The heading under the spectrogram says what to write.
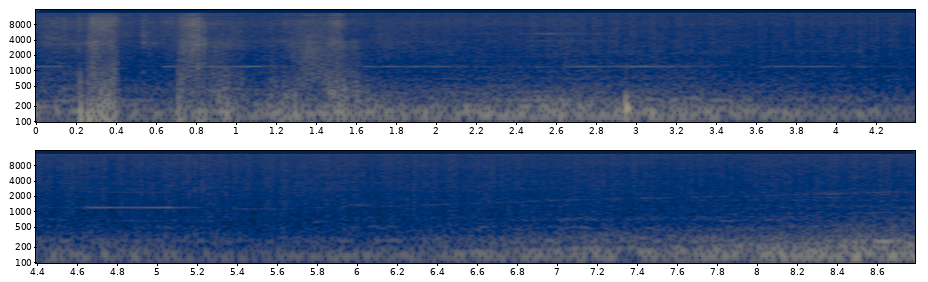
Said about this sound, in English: And, well, you heard that? Garbage trucks are honking in real time, in real time. Hold on, let me see if we can capture this audio.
